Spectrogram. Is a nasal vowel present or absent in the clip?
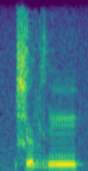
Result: present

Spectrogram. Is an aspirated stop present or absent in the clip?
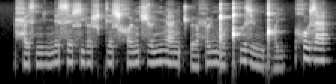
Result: present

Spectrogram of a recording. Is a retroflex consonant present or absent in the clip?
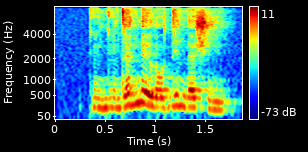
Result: absent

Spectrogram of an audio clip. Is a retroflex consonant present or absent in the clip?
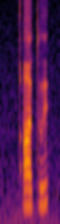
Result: absent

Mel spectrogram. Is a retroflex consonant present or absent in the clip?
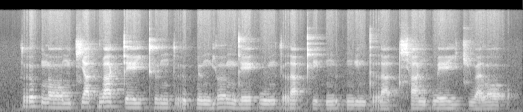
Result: absent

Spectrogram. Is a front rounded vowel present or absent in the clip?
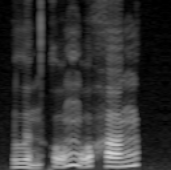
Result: absent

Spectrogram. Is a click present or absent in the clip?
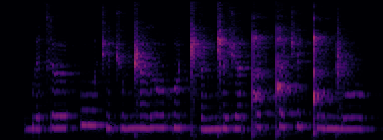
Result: present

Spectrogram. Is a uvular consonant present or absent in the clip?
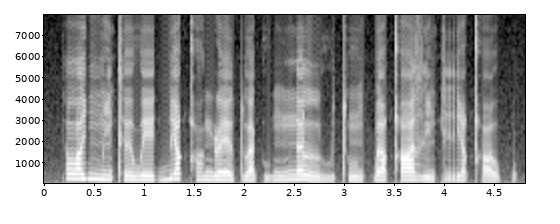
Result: present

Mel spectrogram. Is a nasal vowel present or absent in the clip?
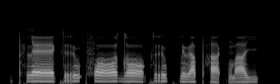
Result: absent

